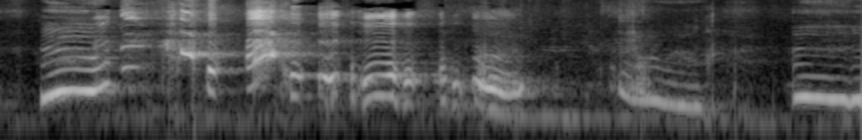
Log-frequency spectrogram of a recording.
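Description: A baby laughing and squealing: a run of quick, high, rising laughs lasting about three seconds, then trailing off.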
